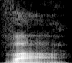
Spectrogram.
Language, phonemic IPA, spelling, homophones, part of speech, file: German, /vaːr/, wahr, war, adjective, De-wahr.ogg
- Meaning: 1. true, real 2. true, truthful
